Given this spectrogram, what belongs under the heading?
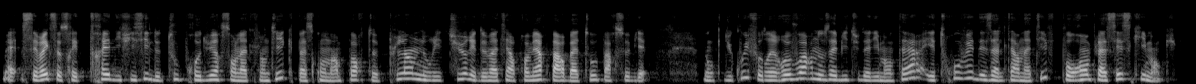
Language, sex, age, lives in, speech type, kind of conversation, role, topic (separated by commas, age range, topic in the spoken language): French, female, 35-39, France, read, expert-assistant, expert, Si l’océan Atlantique disparaissait du jour au lendemain, à quoi ressemblerait notre vie en France ?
